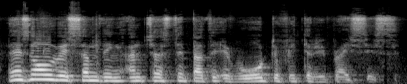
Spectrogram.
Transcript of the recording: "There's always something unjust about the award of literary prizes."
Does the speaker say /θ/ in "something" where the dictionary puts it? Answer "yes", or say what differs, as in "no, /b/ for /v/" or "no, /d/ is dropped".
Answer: yes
